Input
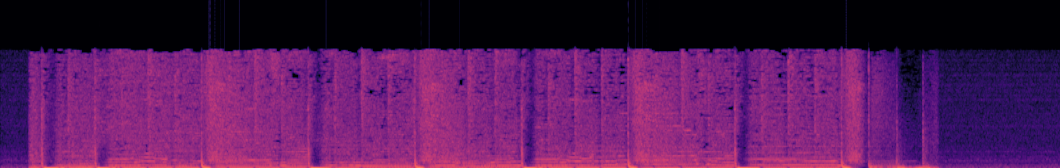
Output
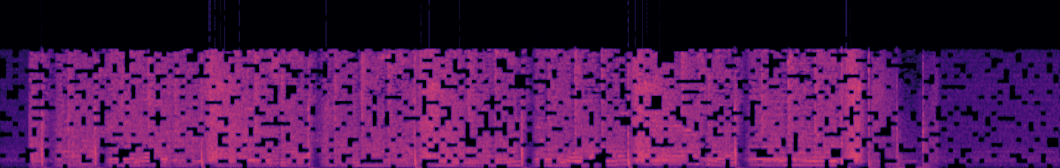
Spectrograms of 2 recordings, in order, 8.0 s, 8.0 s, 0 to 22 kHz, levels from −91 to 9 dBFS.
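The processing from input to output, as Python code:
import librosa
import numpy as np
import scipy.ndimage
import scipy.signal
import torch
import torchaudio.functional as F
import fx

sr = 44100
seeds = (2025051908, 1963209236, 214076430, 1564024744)

y = fx.spec_dropout(x, sr, seeds[0], share_pct=26)
y = fx.rider(y, sr, range_db=10, speed_s=2.0)
y = scipy.signal.sosfilt(scipy.signal.butter(2, 980.0, 'highpass', fs=sr, output='sos'), y)
y = F.gain(torch.from_numpy(y), 3.5).numpy()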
